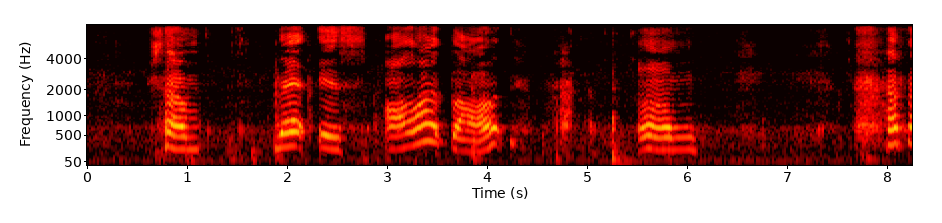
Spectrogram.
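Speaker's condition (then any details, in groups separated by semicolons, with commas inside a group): Cerebral palsy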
